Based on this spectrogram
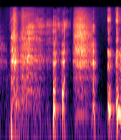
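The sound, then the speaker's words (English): A fairly loud fit of coughing: several harsh, raspy bursts in an uneven rhythm, some short and sharp, others drawn out and breathy, with no talking. “I'm gonna leave in that cough too.”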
